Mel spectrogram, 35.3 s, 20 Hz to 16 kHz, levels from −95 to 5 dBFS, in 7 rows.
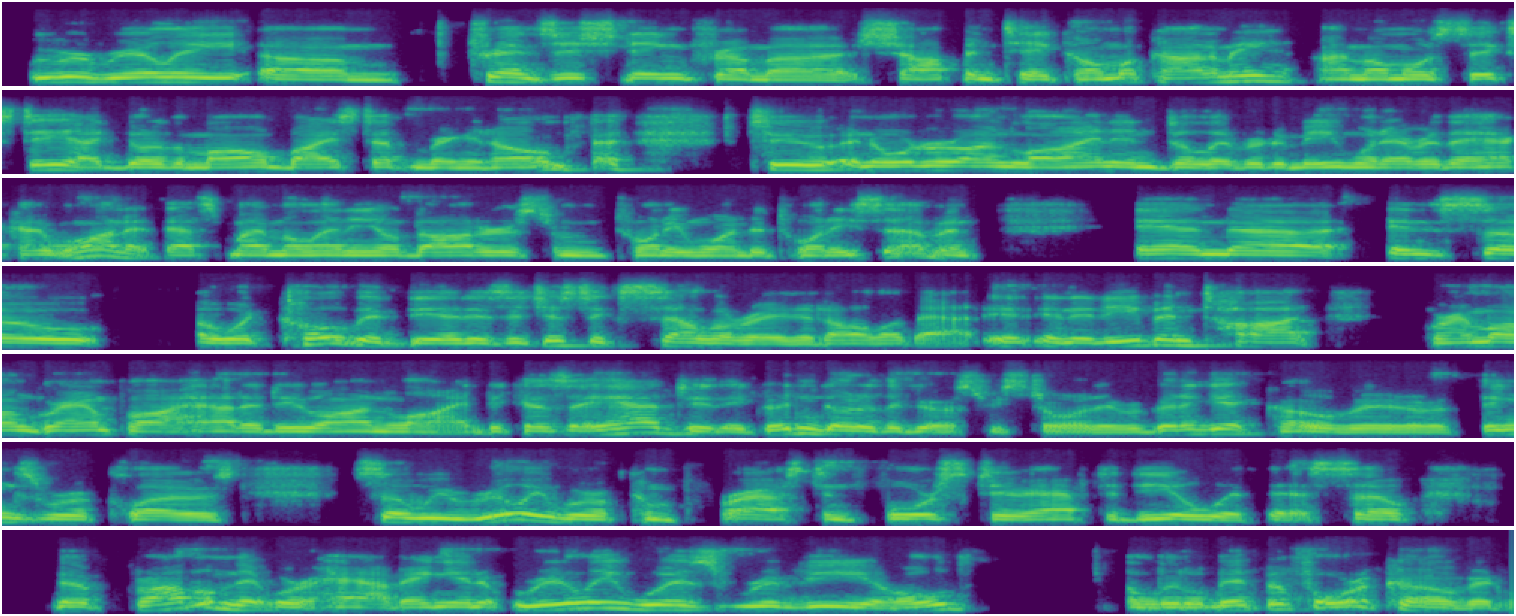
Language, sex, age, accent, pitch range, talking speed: English, male, 40-59, American, 125-155 Hz, 210 wpm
